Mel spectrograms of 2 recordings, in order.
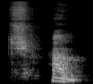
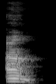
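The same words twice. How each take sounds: First: Said in the usual way. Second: "Ch-unk" with the ch alone, pause, then unk; slow sounding out. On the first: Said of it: "Sound out as you need to". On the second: Shown as a demonstration. Teacher helping pupils sound out, slow and segmented. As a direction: break "Ch-unk" after the first sound. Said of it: "Say it slowly".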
